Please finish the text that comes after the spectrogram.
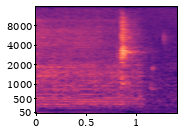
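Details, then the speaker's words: Solis Master 5000 espresso machine brewing the second shot: steady pump hum pushes a little water, then a click and a pause before it restarts; normal pre-infusion cycle. "What Solis does, they always have a little water first go in there and then stops, and then it starts again."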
